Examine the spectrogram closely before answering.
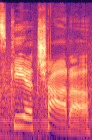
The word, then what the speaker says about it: schiacciata: I think it's pronounced Schiacciata.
